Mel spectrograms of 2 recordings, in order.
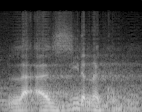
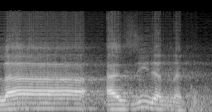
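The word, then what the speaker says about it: لأزيدنكم: Bro bahwa anaknya lainsakartum laadzidanakum lamnya pendek kalau nunggu Syukur aku tambah nikmat tapi kalau dibacanya panjang lainsyakartum la azidannakum tidak kutambah jadi maknanya kontras jauh sekali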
